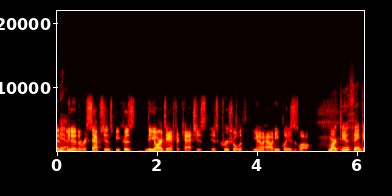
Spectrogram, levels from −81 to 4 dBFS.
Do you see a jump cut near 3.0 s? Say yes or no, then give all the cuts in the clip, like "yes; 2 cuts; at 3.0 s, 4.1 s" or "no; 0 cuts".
no; 0 cuts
